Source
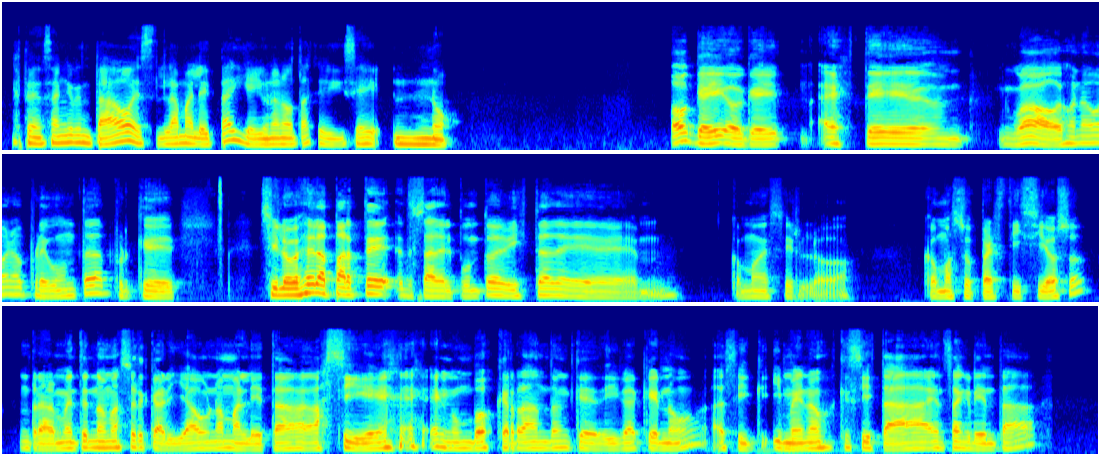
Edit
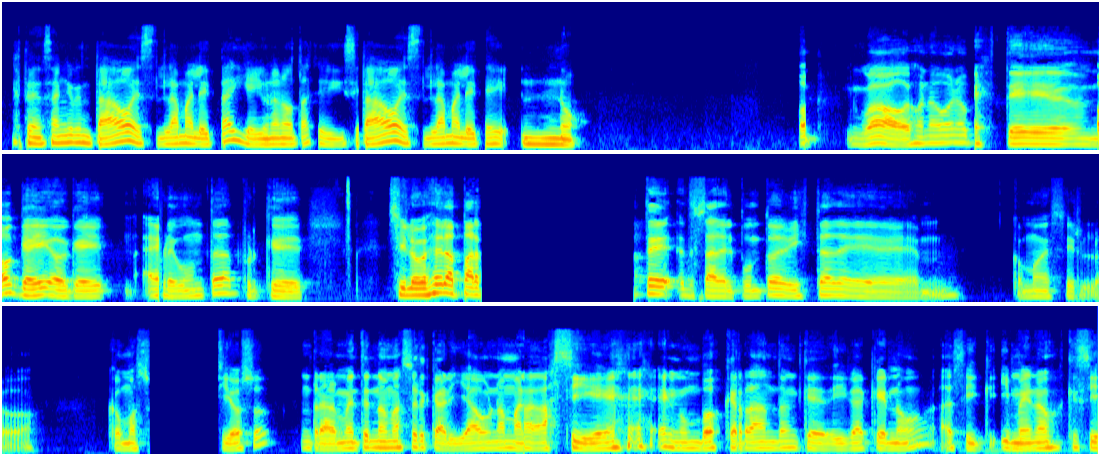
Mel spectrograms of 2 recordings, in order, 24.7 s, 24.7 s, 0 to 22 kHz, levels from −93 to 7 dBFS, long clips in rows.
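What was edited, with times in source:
0.67–1.63 copy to 2.67
5.06–6.24 swap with 7.16–8.44
10.86 insert silence 1.15 s
15.45–15.97 mute
18.26–18.66 cut

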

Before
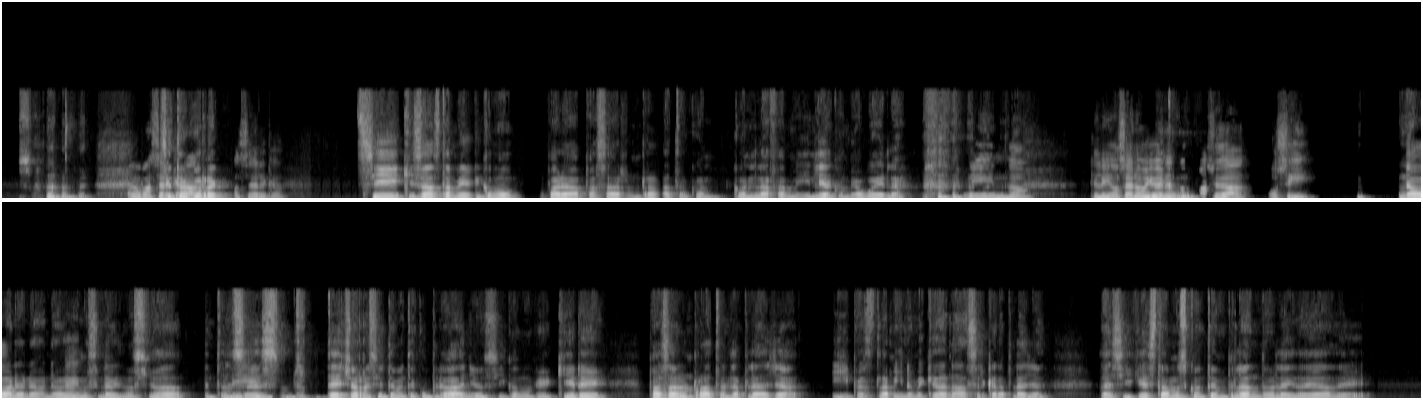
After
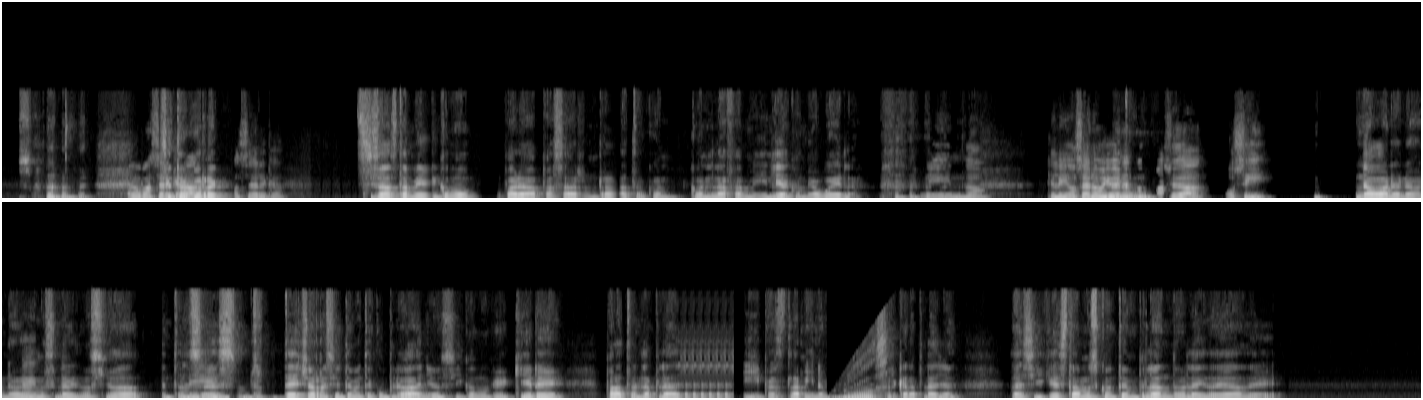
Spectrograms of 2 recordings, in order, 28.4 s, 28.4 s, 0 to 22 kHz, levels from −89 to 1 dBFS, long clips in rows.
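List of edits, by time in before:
3.69–4.12 cut
8.9–10.93 fade in, from -17 dB
20.73–21.19 cut
21.83 stutter in place 0.08 s, 7 plays
23.32 tape start 0.69 s

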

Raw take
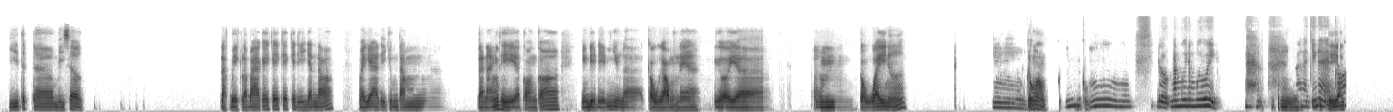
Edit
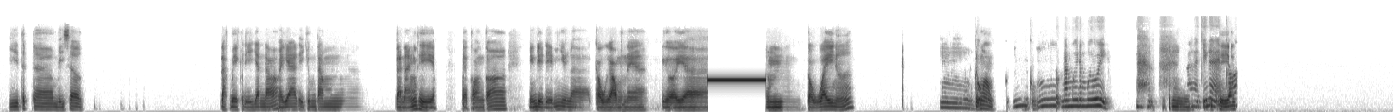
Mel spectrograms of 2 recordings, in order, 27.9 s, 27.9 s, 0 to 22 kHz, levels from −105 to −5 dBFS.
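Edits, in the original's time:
4.85–5.9 cut
6.62–7.21 move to 10.32
15.2–16.37 bleep 1170 Hz -19.5 dBFS
22.18–23.31 cut

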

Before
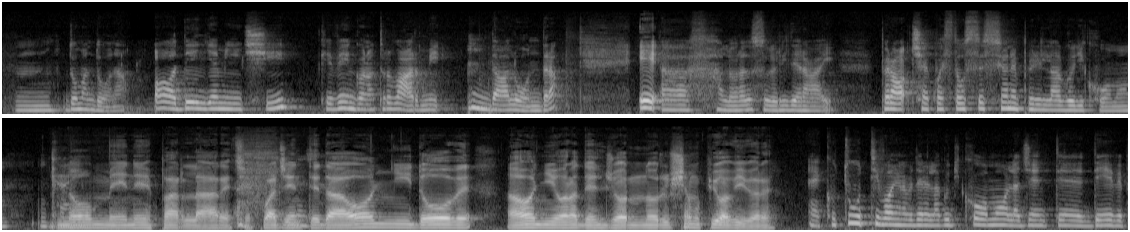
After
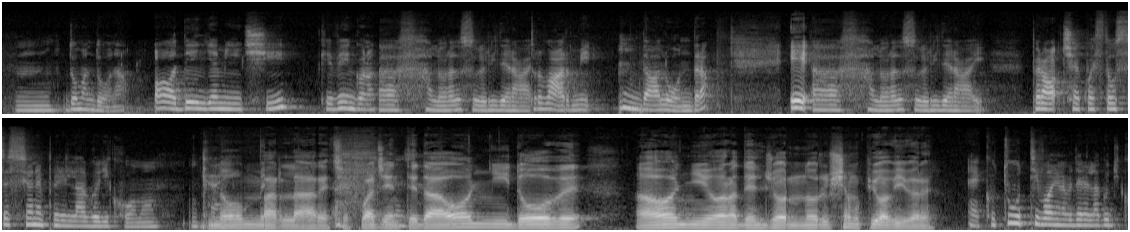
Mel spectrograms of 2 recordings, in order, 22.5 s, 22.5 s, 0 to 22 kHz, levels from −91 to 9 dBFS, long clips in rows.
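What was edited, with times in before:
6.68–8.19 copy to 3.77
12.37–12.9 cut
15.7–16.93 stretch 1.5×

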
